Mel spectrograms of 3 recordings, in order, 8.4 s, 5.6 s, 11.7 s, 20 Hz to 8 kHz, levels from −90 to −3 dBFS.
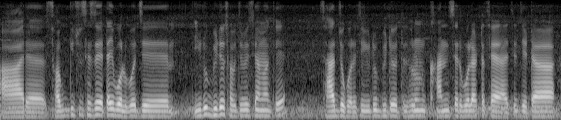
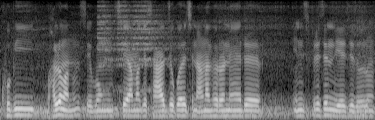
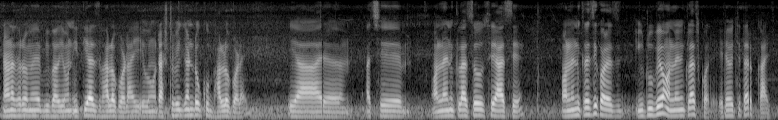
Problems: constant background noise, background conversations at intervals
